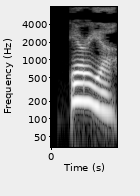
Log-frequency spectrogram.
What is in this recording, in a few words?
"Area", English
